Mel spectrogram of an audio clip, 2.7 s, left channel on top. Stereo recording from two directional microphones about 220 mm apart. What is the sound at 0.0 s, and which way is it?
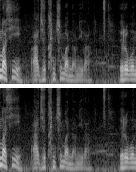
Speech, 5° left (ahead or behind).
